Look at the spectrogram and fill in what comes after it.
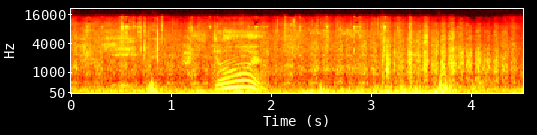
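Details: Evening at the park among male dogs, a Staffordshire Bull Terrier gives one loud, drawn-out yowl that rises then falls, rich in overtones, framed by heavy panting and snuffling.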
